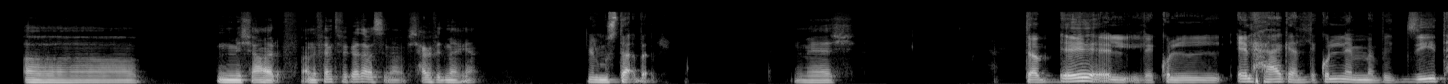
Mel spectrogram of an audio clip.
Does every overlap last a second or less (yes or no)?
yes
